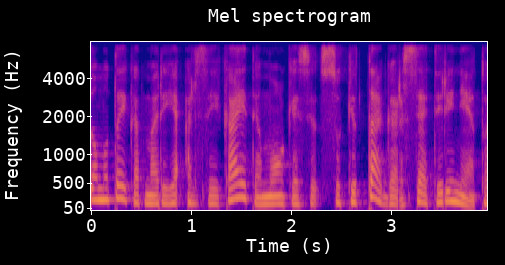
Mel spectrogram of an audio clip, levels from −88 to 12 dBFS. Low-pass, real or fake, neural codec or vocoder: 7.2 kHz; fake; autoencoder, 48 kHz, 128 numbers a frame, DAC-VAE, trained on Japanese speech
